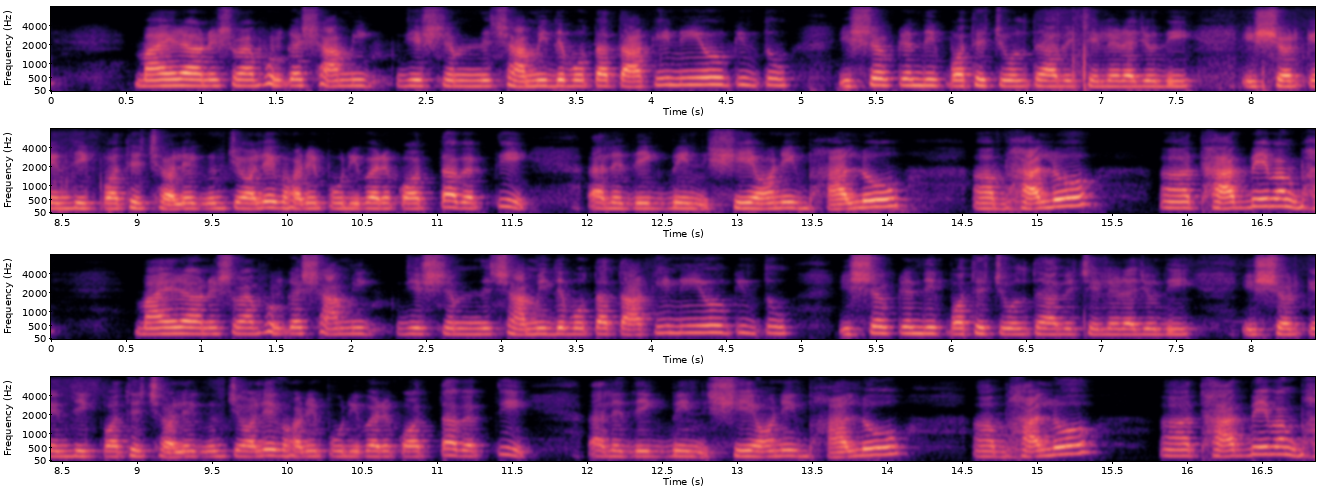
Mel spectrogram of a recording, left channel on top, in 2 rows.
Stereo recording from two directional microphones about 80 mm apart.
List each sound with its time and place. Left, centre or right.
0.6 s speech: centre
